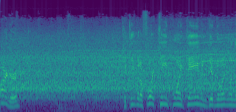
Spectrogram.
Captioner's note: crowd cheering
